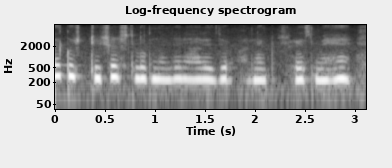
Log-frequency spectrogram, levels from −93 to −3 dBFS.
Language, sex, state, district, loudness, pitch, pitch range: Hindi, female, Jharkhand, Palamu, -15 LUFS, 250 Hz, 245-260 Hz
